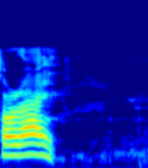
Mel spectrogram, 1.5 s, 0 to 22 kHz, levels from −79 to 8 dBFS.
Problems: none marked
